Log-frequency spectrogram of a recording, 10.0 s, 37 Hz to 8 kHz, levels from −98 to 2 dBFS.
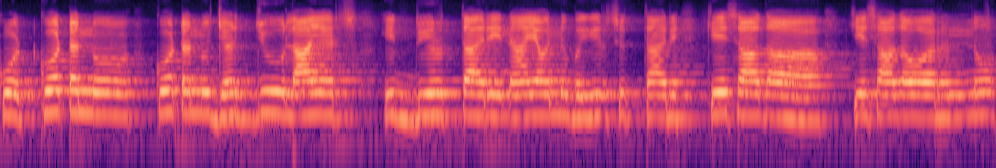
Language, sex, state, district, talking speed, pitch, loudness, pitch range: Kannada, male, Karnataka, Raichur, 90 wpm, 200 Hz, -18 LUFS, 195-205 Hz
